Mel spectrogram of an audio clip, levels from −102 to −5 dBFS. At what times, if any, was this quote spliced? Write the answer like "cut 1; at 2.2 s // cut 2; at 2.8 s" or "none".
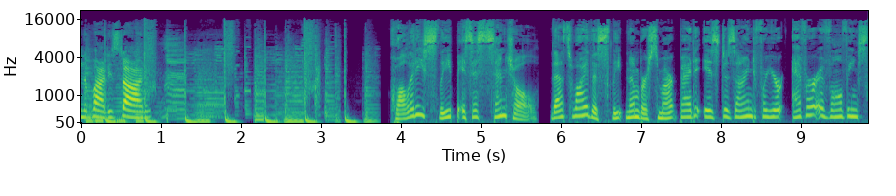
cut 1; at 3.7 s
